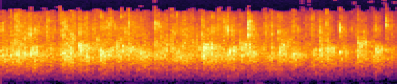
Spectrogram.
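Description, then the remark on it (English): An audience applauds steadily for Sojourner, a dense, even wash of many hands clapping at once that holds for about three seconds with no voices over it. “Can you give her an applause even though she's not here?”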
